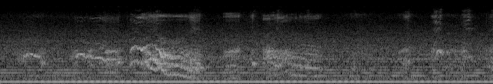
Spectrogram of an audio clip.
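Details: A fluffy brindle female Cardigan Welsh Corgi born May 2013 gives high, wavering whines that swoop up and down over a steady low hum.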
